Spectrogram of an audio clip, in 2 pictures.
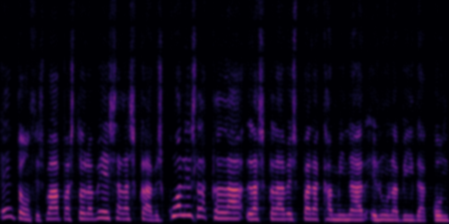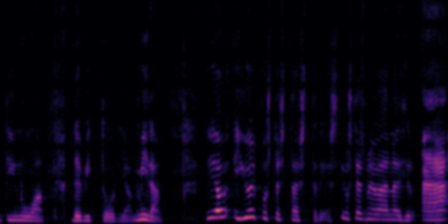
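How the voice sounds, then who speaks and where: A woman speaks at a fairly slow pace in a high pitch, her lively intonation and bright, sharp tone captured on a very clean recording with a silent background. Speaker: pastor. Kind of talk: sermon. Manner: animated.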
